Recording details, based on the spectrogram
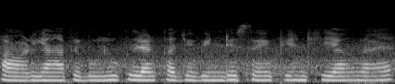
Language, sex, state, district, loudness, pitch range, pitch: Hindi, female, Bihar, Bhagalpur, -17 LUFS, 190-200 Hz, 195 Hz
